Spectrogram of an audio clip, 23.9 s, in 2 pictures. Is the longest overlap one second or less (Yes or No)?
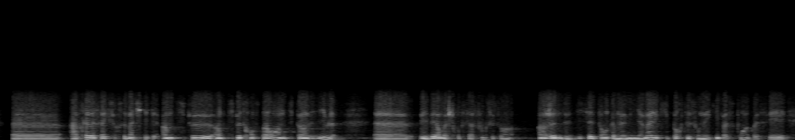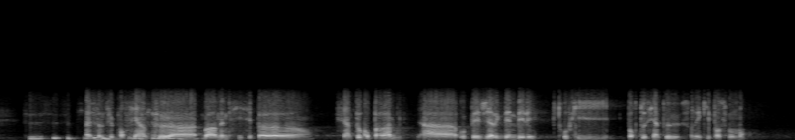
No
